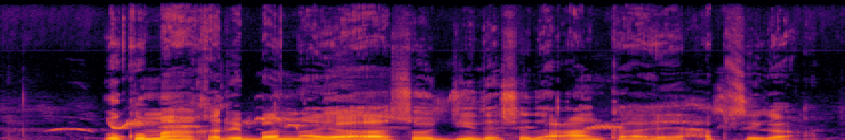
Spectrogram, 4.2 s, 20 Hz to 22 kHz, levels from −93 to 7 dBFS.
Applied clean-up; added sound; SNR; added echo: none; Bird; 17 dB; none.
